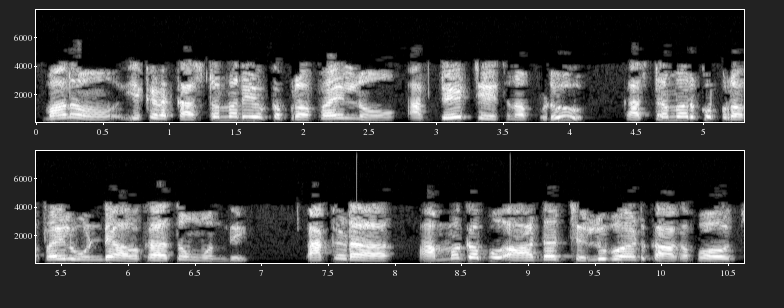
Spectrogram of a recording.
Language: Telugu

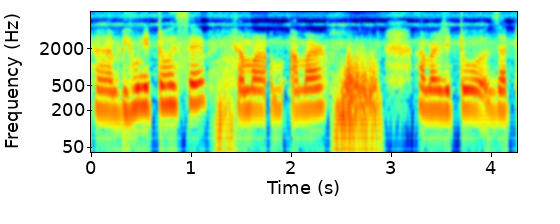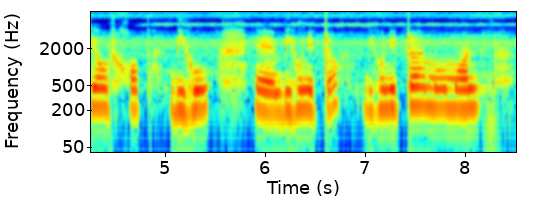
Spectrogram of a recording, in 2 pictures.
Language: Assamese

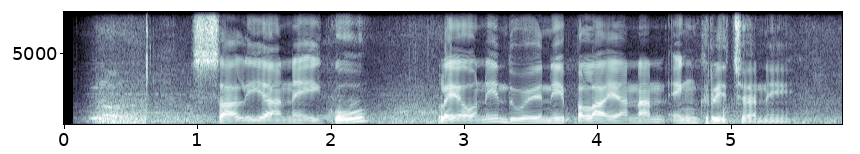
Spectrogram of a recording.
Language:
Javanese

